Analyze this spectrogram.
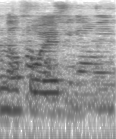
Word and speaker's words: millefeuille: The first word of millefeuille has 2 L's and so does the last one. But in the first word it pronounces the L, in the second word it pronounces the U.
